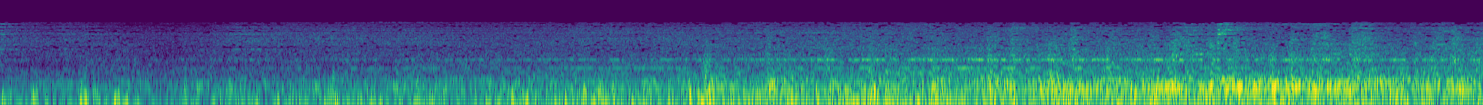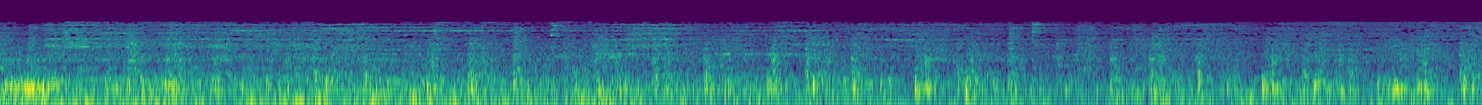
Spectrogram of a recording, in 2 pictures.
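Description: Freight train of container wagons rolling past, wheels clattering with repeated clicks over the rail joints. The sound swells to its loudest about eight seconds in, and thin high squealing from the wheels runs through the second half.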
